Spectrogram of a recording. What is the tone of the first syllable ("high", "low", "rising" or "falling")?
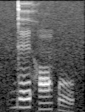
high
